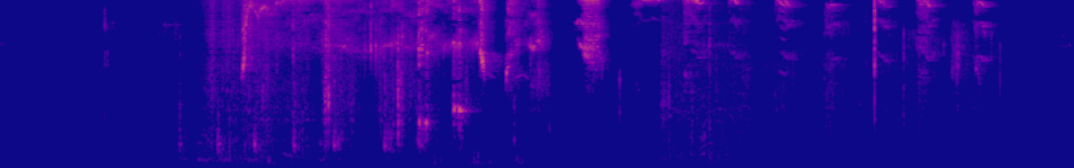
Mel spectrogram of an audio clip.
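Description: Young long-tailed macaque screaming: a run of high-pitched screams from about two seconds in, then a string of short repeated squeals, about two to three a second.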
